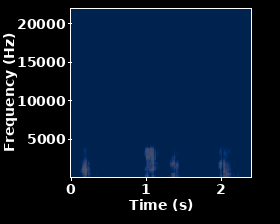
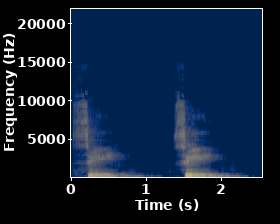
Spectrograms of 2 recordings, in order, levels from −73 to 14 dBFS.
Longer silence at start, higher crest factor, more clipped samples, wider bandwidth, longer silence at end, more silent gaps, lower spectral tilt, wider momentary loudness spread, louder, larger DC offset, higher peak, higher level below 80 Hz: about the same, 0.1 s vs 0.1 s; about the same, 22 dB vs 18 dB; neither; second, 6.8 kHz vs 11 kHz; second, 0.1 s vs 0.4 s; first, 0.40-0.96 s, 1.49-1.86 s vs none; second, 0 dB/octave vs -6 dB/octave; second, 11 LU vs 21 LU; second, -54 LUFS vs -20 LUFS; neither; second, -36 dBFS vs -4 dBFS; second, -82 dBFS vs -64 dBFS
